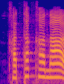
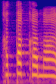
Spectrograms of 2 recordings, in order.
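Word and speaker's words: カタカナ: 라고 말할 수 있어요 자 이 카 라고 원래 발음은 카 지만 가장 앞에 왔을 때는 발음을 쌔게 하지 않고 조금 약하게 하는 경우가 있습니다 그래서 카타카나 라고 발음 하기 보다는 가타카나 라고 발음하는 것이 좀 더 자연스러운 표현 입니다 그리고 세번째는 요 상용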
